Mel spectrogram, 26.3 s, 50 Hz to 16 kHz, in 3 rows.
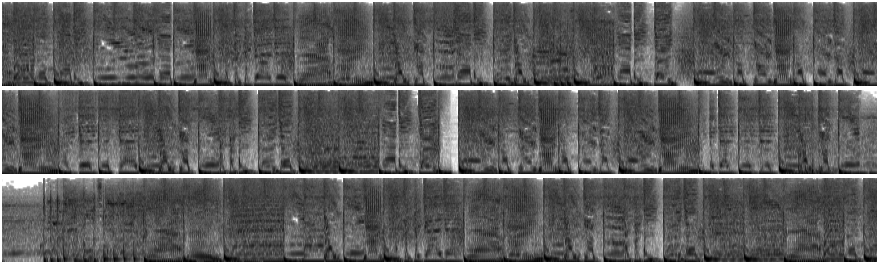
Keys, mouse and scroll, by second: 2.5 alt+scroll up 1, 3.6 alt+scroll up 1, 3.7-7.4 typing, 3.7 click, 4.5 click, 5.9 click, 6.4 KP_Add, 7.1 click, 7.6 click, 8.1 ctrl+s, 9.6 ctrl+shift+s, 11.0 click, 11.4 click, 16.5 ctrl+s, 17.2 s, 17.7 click, 20.6 click, 22.0 c, 23.1 click, 24.2 v, 25.1 click.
